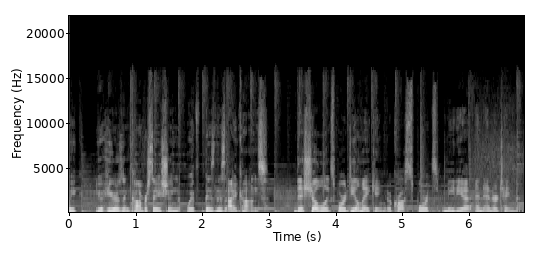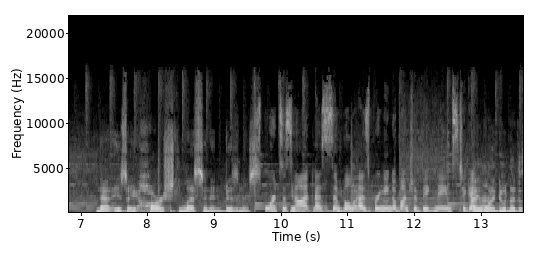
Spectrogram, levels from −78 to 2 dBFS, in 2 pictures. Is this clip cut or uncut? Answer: uncut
